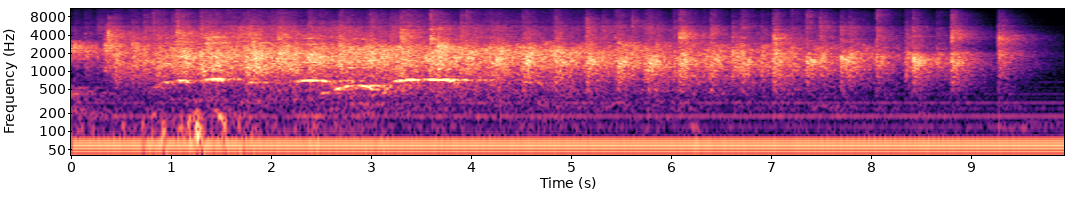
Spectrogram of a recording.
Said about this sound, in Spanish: Denle un aplauso al rey.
